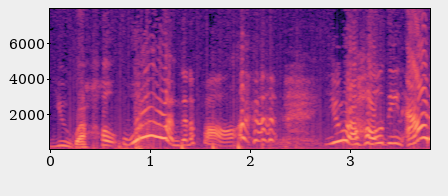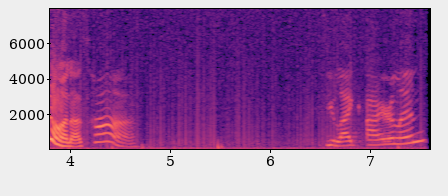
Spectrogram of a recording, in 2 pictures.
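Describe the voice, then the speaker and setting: A woman from New York hosting a children's show, chatting with kids in a lively, encouraging way and laughing often. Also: high-pitched, measured pace, long pauses, background noise. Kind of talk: casual chat with children.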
